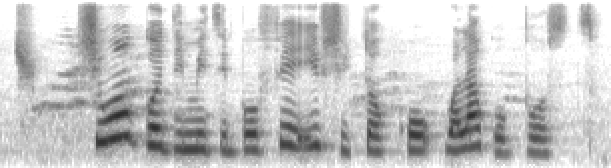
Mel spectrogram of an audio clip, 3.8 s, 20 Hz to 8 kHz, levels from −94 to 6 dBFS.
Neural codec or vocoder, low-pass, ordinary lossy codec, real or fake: none; 7.2 kHz; none; real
